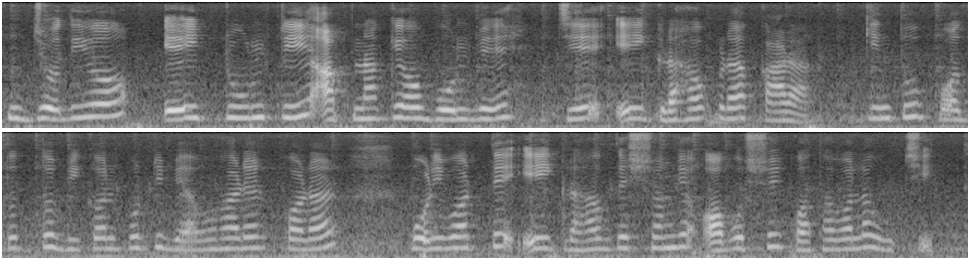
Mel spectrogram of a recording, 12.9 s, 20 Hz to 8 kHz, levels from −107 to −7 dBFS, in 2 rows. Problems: constant background noise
